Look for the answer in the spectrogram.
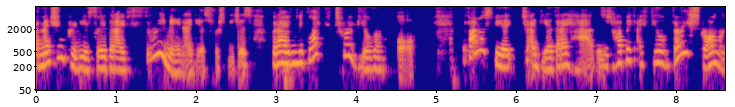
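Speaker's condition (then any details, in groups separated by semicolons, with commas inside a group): No condition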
